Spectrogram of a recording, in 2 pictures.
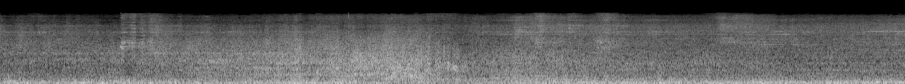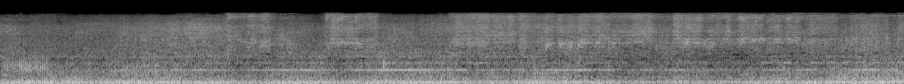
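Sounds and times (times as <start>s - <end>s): steel wheels rumbling on rail: 0.0s - 18.0s
thin wheel squeal: 10.8s - 18.0s.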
